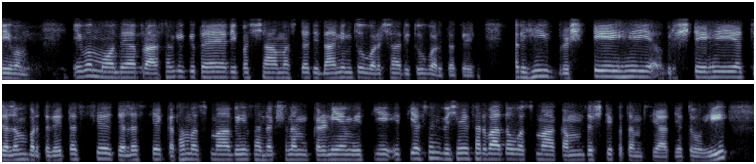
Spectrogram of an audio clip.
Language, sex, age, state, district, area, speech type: Sanskrit, male, 18-30, Rajasthan, Jaipur, urban, conversation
